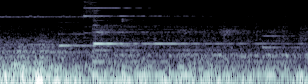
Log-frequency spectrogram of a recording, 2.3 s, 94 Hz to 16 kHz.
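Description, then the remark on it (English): Deep, continuous thunder rumbling low and heavy throughout during a lightning storm in the Blue Ridge Mountains of North Carolina, a sustained roll that swells slightly near the start and stays steady, with no voices. “The two little girls shuddered in the thunder from inside their canvas tent, labeled number 7, deep in the heart of the Blue Ridge Mountains in North Carolina.”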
